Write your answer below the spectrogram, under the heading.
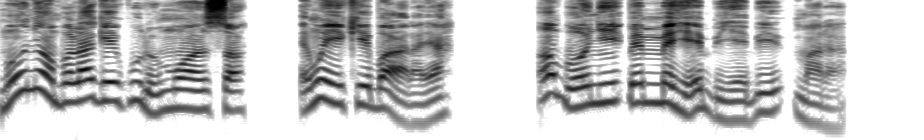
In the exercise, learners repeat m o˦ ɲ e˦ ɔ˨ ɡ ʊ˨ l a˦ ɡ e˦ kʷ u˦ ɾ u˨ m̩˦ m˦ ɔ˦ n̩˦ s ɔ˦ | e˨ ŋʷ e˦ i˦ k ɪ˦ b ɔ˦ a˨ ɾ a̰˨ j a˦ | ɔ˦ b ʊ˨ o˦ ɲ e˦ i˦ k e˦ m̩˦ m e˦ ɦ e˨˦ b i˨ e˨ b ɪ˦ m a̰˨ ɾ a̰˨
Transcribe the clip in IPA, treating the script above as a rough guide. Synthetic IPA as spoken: m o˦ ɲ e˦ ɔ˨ b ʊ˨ l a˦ ɡ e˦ kʷ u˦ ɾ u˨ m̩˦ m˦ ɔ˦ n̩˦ s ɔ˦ | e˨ ŋʷ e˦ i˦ k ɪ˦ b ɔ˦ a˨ ɾ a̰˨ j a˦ | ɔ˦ b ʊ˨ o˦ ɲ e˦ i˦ k͡p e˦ m̩˦ m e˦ ɦ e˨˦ b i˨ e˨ b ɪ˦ m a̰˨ ɾ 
